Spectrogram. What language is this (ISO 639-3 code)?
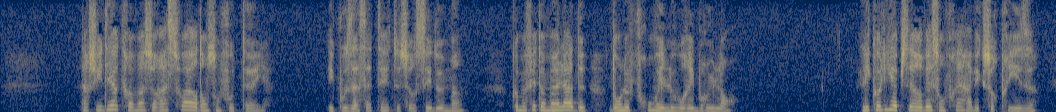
fra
